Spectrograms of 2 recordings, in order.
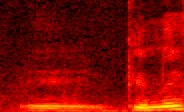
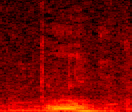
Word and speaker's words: Quesnay: Quené se pronuncia en francés, se escribe Quesnay, algo así, ¿no? Quesnay, ¿sí? Quené.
